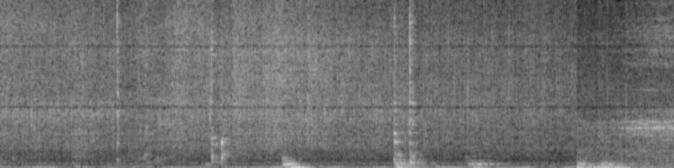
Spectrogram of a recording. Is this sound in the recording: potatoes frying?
yes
